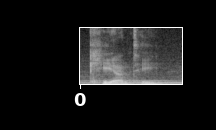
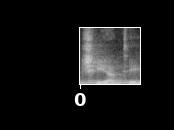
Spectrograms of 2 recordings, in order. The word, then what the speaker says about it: Chianti: wine that's not Italian I never know how to pronounce it I think it's Chianti it looks like a Chianti but yeah it's Chianti but it's a yeah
